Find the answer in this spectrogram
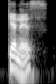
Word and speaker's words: kennis: So here we have kennis. We have two N's here. So the syllable distribution is kind of like kennis, although these two N's kind of coalesce into one N sound.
